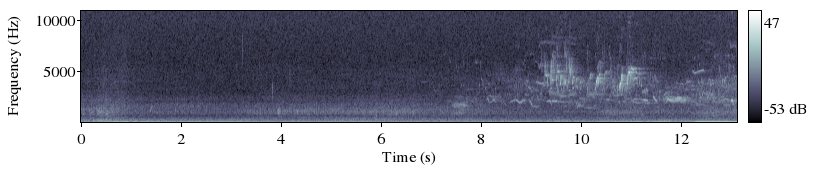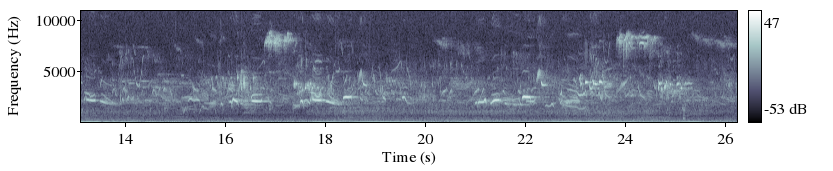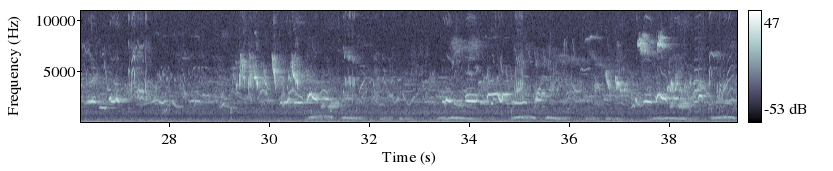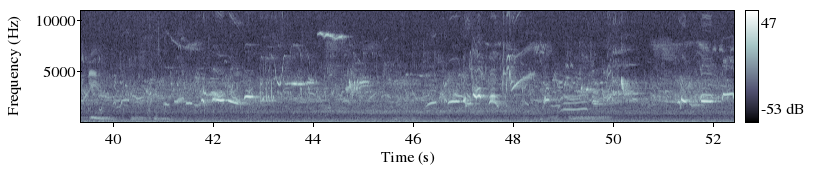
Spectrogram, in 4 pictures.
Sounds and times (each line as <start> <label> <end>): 30.5 cuckoo 41.4
48.2 cuckoo 50.2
